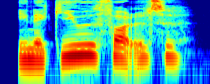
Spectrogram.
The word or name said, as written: energiudfoldelse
